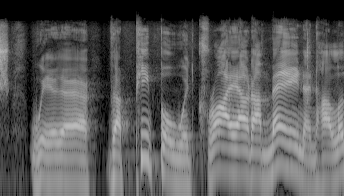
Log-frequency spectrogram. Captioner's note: non-english speech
